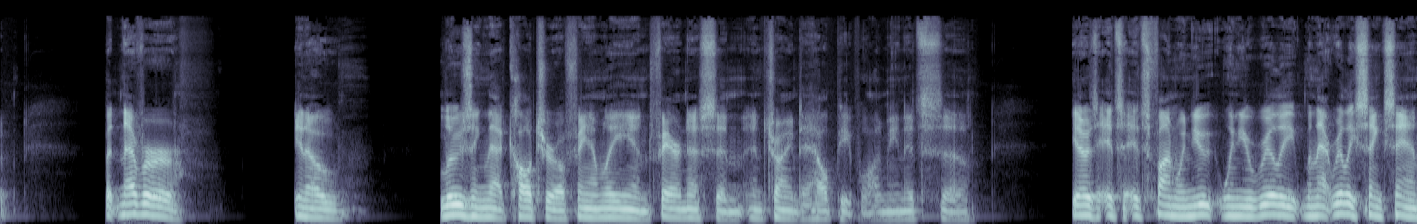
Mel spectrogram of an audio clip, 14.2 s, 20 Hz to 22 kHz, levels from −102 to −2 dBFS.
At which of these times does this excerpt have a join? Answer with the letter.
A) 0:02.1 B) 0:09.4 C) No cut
C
